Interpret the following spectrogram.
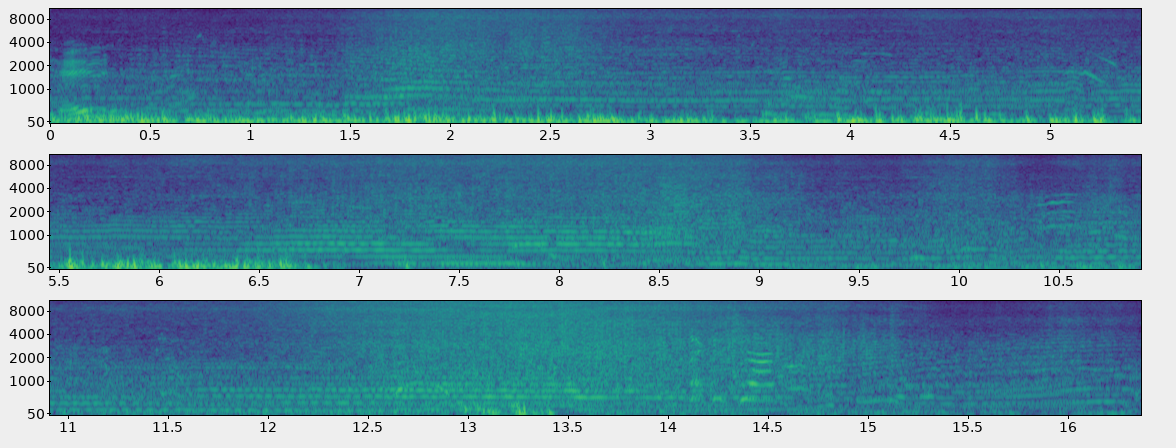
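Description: DJI Phantom quadcopter's propellers whining overhead, the pitch of the several-tone whine wavering up and down as the drone manoeuvres, growing louder about thirteen seconds in as it comes closer. Wind rumbles on the microphone for the first half.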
